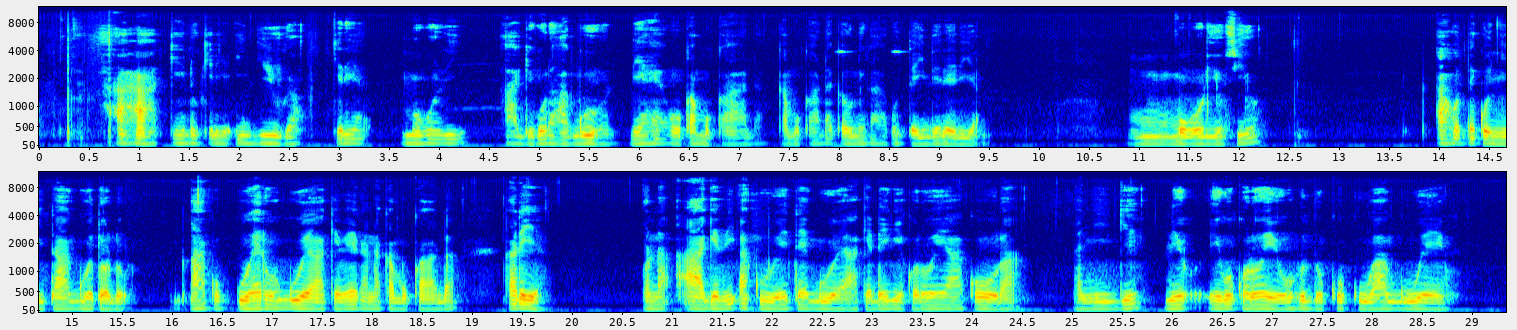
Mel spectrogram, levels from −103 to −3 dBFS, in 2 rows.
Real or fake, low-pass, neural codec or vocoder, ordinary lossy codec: real; 10.8 kHz; none; none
